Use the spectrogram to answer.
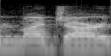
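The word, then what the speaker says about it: Magyar: interestingly her ex-husband is Peter magar or Peter majar is probably the correct pronunciation who was now a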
